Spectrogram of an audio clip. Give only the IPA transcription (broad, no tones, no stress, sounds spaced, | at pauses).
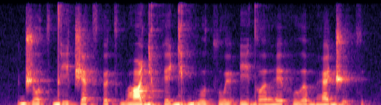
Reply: d͡ʒ o t͡s d i t͡ʃ æ t͡s ʔ ø t͡s bʱ ɑ ɟ ø k e ɟ i bʱ u t͡s w y ʔ i d o ə̯ ɦ e f u ə̯ bʱ æ d͡ʒ y t͡s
